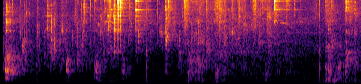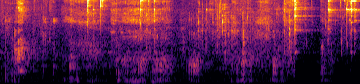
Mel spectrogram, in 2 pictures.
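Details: Asia, a pug, eating her breakfast and sounding like a piggy: rapid snuffly, wet snorts and grunts in irregular bursts, with faint clicks of food and bowl in the background.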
